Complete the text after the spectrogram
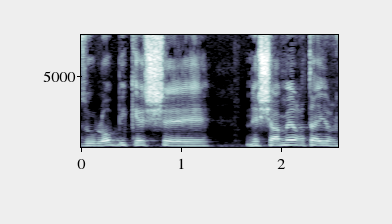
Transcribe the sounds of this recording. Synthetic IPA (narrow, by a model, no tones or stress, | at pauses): zulo̞bikeʃe | neʃame̞ʁt̪aiʁ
